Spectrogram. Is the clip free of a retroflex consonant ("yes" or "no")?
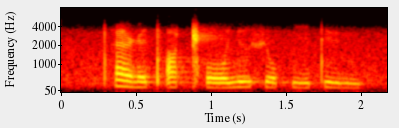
no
